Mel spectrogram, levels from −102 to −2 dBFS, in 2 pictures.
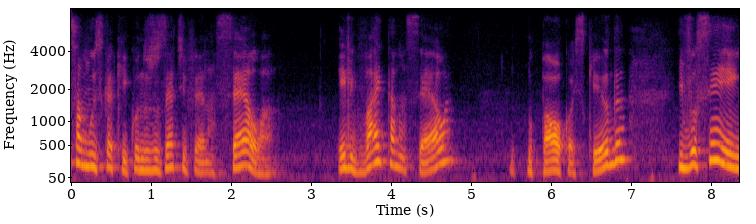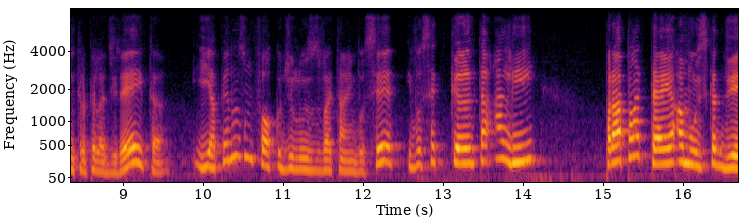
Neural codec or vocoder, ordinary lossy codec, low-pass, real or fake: none; Opus, 24 kbps; 7.2 kHz; real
